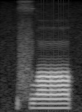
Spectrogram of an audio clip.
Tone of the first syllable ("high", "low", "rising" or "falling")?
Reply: high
